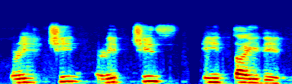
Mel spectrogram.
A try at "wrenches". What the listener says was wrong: Okay, one more time, ren. Okay, get that N in there. Make sure your tongue touches the top of your mouth. Ren, wrench, wrenches.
